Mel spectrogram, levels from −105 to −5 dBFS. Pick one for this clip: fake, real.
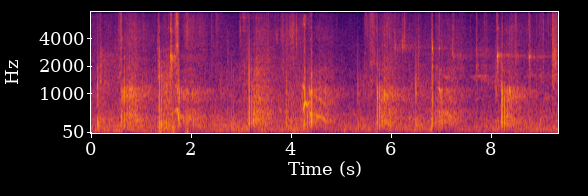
real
